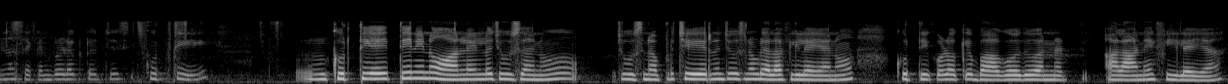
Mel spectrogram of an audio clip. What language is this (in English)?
Telugu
